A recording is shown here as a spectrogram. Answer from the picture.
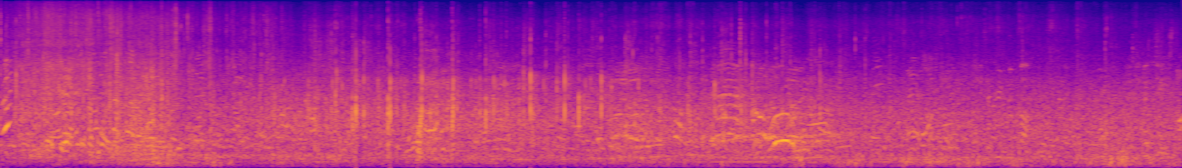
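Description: Indistinct voices of people outdoors, calling and chattering with no clear words, over a steady background hubbub. Scattered short sharp clicks or knocks fall among the voices.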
